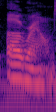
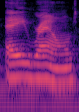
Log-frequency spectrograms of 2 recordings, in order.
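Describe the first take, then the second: First: Said in the usual way. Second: Around as "AY-round"; long A around. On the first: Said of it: "What do we say?". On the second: Shown as a demonstration. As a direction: say around with a long A like the letter's name. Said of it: "instead of pronouncing it".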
